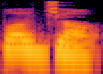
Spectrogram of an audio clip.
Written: pojok

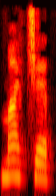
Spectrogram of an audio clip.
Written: macet

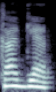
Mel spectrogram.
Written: kaget

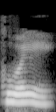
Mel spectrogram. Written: kue

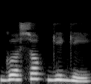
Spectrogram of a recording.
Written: gosok gigi

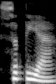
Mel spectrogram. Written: setia

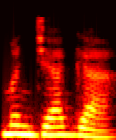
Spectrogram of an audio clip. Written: menjaga

